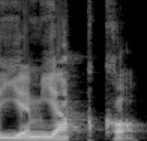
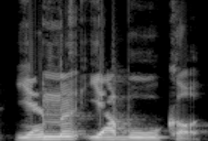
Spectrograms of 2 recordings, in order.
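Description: First: Jabłko said casually as "japko"; natural jabłko, quicker, sounding like japko; everyday reduced pronunciation. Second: Jabłko slow, with every letter sounded, b and ł included; drawn-out, theoretical jabłko with a clear voiced b and ł; overcareful pronunciation. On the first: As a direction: drop the ł in jabłko and turn b to p. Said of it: "b nam się zmienia na p". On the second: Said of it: "ale nikt nie mówi". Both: Shown as a demonstration.

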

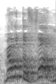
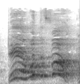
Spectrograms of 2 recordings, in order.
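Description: First: High, exasperated outburst; changed, angrier tone. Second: High-pitched exasperation, not shouted; mild frustration. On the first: Fed up with the car at the ATM, angrier. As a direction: lose patience, pitch jumping up. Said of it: "Now my tone has changed". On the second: Muttering at the car ahead at the ATM, frustrated. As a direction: complain in a high voice, holding back volume. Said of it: "I want them to hit my frustration". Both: Acted.

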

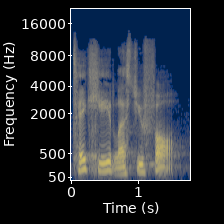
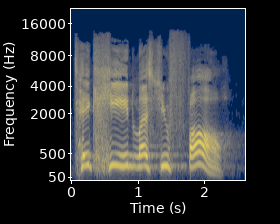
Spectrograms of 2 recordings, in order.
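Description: First: Softer, slowed, inward restatement; hushed reread of the verse; quiet repetition. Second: Higher and very slow, each word weighted; drawn-out ringing scripture warning; solemn warning. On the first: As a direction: let the warning sink in softly. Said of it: "First Corinthians". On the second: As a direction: lean on every word like a commandment. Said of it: "we have as a commandment". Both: Acted.

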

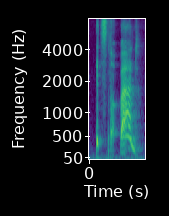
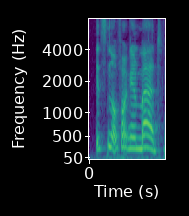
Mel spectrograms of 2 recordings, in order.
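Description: First: High airy whisper of "it's not bad"; whispered aside. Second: "It's not fucking bad" with "bad" punched high and falling; emphatic insistence. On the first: Insisting Japan's police aren't bad, in a whisper. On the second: Insisting Japan's police aren't bad, emphatic. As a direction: lean hard on "fucking bad". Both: Real, not acted.

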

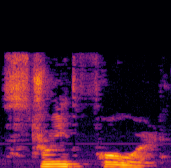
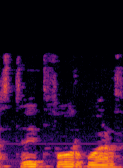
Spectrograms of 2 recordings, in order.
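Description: First: Straightforward said very slowly, each sound drawn out; teacher's model pronunciation. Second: Straightforward said with a learner's heavy Spanish sounds; mangled pronunciation. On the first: Teachers modeling the word Straightforward, drawn out very slowly. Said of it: "los teachers siempre me dicen". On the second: The speaker as a learner mangling straightforward. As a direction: botch straightforward like a struggling learner. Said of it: "yo nunca podía decir el straightforward". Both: Retold or imitated.

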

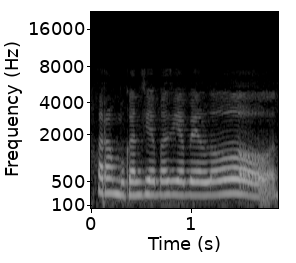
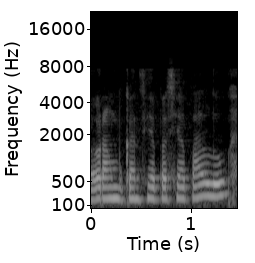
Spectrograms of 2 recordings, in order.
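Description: First: Laughing, higher mocking repeat. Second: Said in the usual way. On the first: Real, not acted. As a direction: laugh it out teasingly. (sambil tertawa mengejek)

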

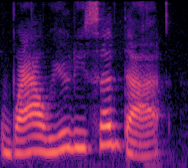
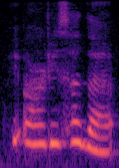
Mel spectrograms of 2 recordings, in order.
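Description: First: Said in the usual way. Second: Whispered aside, unvoiced; hushed whispered repeat. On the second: Real, not acted. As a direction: breathe it out as a secret. Whispered repeat of own line.

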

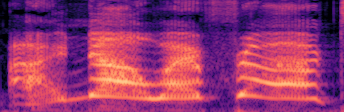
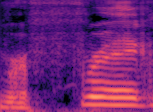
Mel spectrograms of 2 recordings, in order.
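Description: First: Drawn-out, high-pitched mock-angry yell; pissed-off shout. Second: Said in the usual way. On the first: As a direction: act out an exasperated outburst at full volume. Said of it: "he's really pissed off". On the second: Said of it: "and Jughead's like".

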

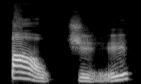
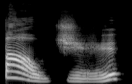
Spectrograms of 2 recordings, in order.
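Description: First: Pao zhi again, pao rising; Mandarin baozhi repeated. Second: Pao zhi low, with a rising pao; Mandarin baozhi. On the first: Teacher repeats newspaper in Mandarin for the learner. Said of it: "o jornal". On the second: Teacher models the Chinese word for newspaper, low and careful. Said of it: "Pao, de jornal". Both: Shown as a demonstration.

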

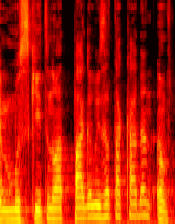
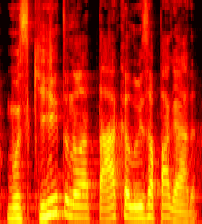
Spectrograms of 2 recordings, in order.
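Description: First: Tipsy, slurring the words. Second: Said in the usual way. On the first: Real, not acted. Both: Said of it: "eu tô bêbado já".

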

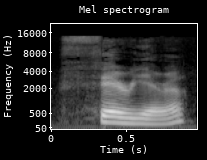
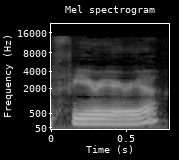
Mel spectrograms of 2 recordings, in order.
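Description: First: "Ferreira" said fe-ree-ERR-a, corrected; corrected name. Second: "Ferreira" said as fee-RERR-ee-a; mispronounced name. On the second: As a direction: misread "Ferreira" with an ee sound first. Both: Shown as a demonstration.

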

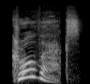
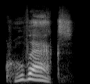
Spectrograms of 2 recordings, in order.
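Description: First: High, loud anguished cry of his name. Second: A gentler call, still high and a bit loud; more gently. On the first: Healer cries out to thrashing Krovax, loud and high. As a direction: call out to stop a friend in pain. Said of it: "I cried". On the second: Healer calls Krovax again, trying to be gentler. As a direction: soften the call but keep it reaching him. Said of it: "I said more gently". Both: A narrator's reading.

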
